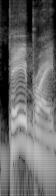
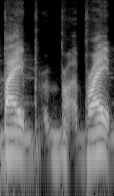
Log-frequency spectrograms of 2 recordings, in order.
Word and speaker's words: Bay Bright: it wrong bay bright it's bay bright not by bright bay bay bright is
